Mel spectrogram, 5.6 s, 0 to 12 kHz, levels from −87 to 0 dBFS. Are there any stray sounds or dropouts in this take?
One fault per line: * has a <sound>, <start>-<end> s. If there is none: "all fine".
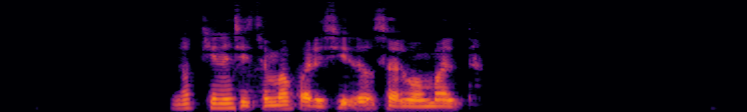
all fine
